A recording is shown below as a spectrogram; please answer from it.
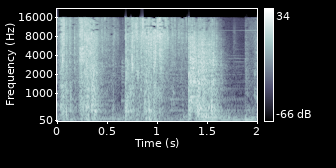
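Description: Plastic shrink-wrap being torn and pulled off a cardboard model-kit box, crackling in a few loud bursts.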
